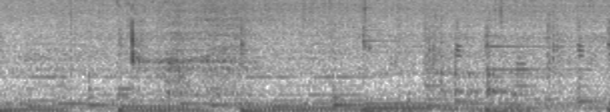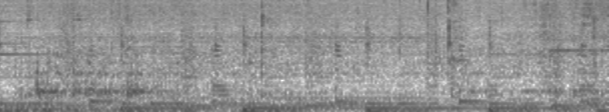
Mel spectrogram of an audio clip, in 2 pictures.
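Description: Soya chunks frying in masala in a hot pan, giving a loud, close, steady sizzle and crackle with occasional stirring scrapes and no speech.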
